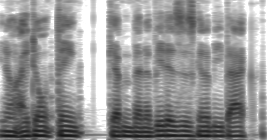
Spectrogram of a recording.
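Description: A man's voice: sits low, monotone, quick pace, dark tone, no room sound, studio quality. A man co-hosting a podcast in casual chat, rambling along with fillers and restarts. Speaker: podcast co-host.

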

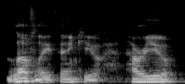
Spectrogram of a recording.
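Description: A man's voice: medium pitch, normal speed, darkish tone. A man hosting an interview podcast, introducing a guest and asking questions in a friendly way with frequent fillers. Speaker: podcast host.

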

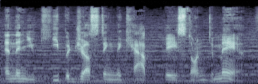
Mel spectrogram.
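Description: A man reading scripted narration for a business podcast in a polished, even delivery. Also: fairly low pitch, fairly quick, music in the background.

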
